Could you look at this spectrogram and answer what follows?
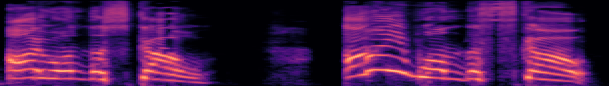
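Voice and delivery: loud, high, insistent demand, slowing at the end. Acted. Henry demanding the skull game piece. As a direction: hammer the demand. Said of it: "said Horrid Henry, glaring".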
